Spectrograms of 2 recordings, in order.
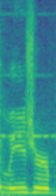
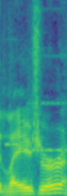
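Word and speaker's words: Leasure: The Roundheads were the 100th Pennsylvania Volunteers, formed by Colonel, we say Leisure, but the family who were here say Leisure and Lejeure, and many other ways to pronounce it.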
